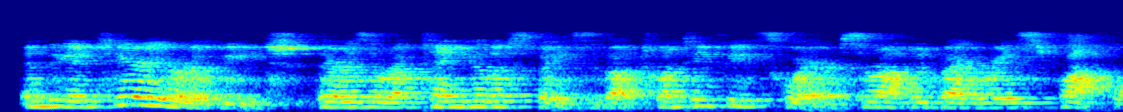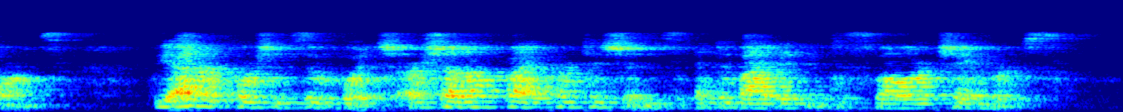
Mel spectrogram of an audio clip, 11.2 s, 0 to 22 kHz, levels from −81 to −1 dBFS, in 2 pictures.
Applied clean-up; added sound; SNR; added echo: none; none; none; reverberation time 0.7 s.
